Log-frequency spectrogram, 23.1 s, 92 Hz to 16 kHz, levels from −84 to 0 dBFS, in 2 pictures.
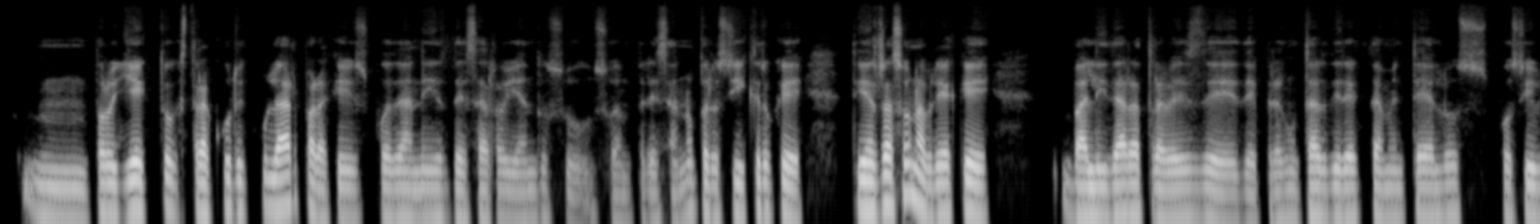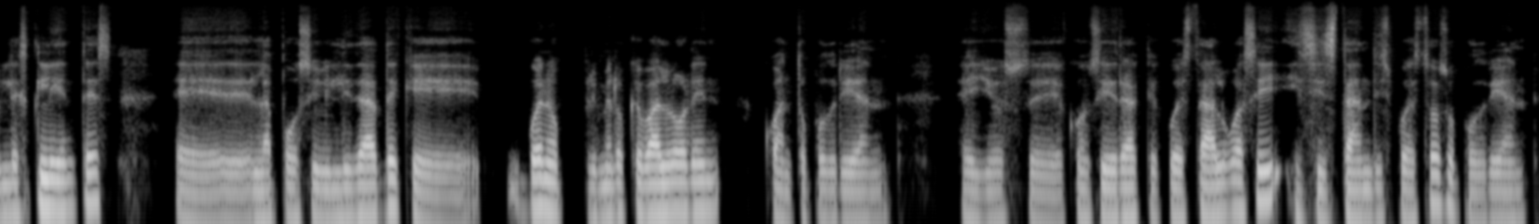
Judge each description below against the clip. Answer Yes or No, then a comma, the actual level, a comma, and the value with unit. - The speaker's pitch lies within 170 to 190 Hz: No, low, 105 Hz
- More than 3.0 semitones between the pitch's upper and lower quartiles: No, average, 2.7 semitones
